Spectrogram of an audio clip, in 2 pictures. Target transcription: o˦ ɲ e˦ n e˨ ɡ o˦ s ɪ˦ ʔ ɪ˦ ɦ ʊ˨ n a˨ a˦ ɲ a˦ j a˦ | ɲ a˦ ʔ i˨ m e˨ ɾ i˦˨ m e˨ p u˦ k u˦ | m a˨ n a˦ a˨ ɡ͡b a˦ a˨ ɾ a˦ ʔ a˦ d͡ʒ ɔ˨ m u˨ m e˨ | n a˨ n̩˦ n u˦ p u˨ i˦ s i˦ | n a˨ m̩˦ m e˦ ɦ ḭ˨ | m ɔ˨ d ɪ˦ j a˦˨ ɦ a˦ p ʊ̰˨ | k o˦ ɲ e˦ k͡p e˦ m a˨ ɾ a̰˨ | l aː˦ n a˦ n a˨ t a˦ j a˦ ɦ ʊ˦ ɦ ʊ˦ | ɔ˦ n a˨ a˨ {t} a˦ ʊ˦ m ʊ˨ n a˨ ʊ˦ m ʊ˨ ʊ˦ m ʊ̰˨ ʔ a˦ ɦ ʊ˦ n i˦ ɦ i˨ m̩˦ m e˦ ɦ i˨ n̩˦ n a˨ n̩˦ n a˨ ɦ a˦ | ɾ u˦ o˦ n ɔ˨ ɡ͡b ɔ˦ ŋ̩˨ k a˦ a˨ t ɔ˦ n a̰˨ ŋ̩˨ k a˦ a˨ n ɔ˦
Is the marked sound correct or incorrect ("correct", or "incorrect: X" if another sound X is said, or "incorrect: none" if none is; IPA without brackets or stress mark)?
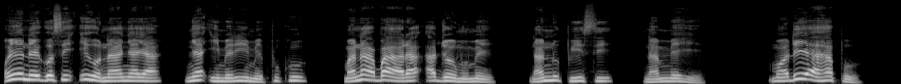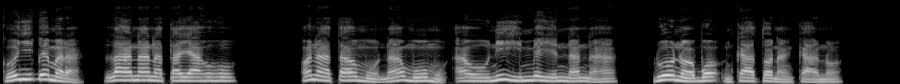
correct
